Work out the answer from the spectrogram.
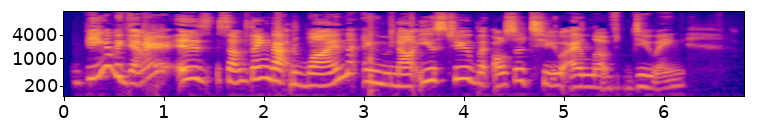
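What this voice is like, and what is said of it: Voice affected by recent illness. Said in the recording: “I'm recovering from being sick, so please, thank you, excuse my voice.”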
